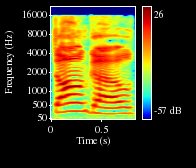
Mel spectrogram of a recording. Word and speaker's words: Dango: eggs that's me Dango dango's a candy it's japanese's see see the quietness that's how you know right what and it's it's pronounced Dongo thank you Dango I'm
